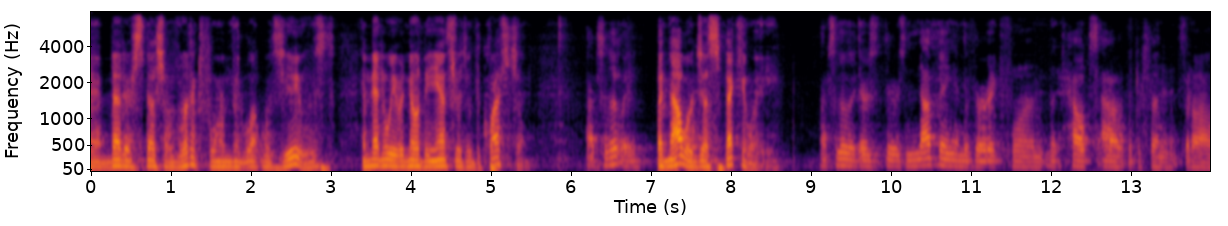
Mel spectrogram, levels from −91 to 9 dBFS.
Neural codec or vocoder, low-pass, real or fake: codec, 44.1 kHz, 3.4 kbps, Pupu-Codec; 7.2 kHz; fake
